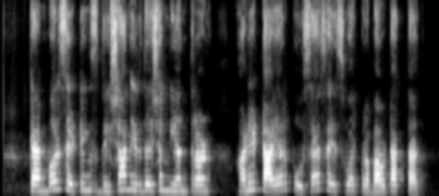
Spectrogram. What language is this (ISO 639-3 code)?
mar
